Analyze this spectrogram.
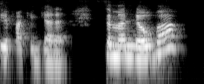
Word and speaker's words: Semyonova: Semyonova? Close. It's Semyonova.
